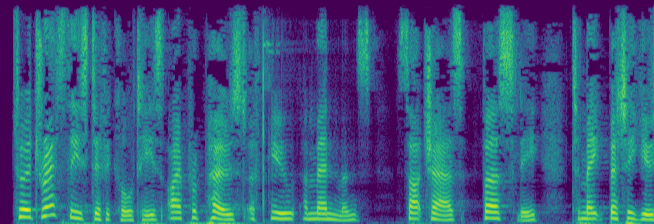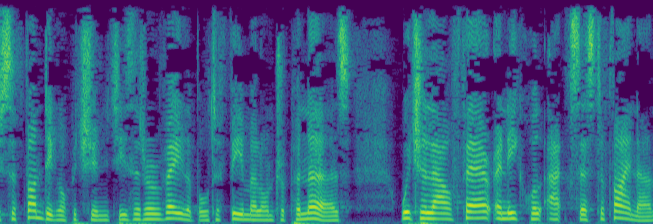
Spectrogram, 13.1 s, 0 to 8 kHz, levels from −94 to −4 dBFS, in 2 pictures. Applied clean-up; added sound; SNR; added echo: neural mask model DeepFilterNet 3.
